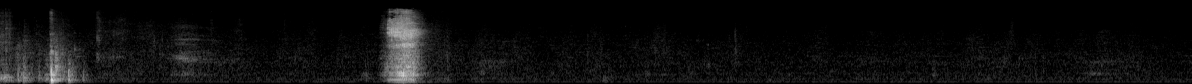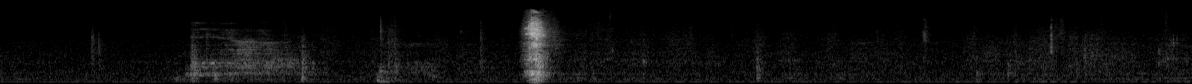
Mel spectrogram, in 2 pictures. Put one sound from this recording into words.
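Footsteps move away across the floor and later return.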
